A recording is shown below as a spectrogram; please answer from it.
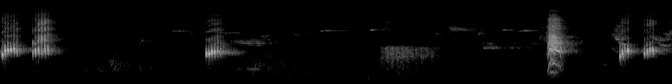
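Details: Yellow-rumped cacique singing harsh, strange notes: loud broadband bursts, a creaky rasping "kshara-chee"-like phrase, a buzzy band near the middle, thin high whistles, and clusters of sharp notes toward the end.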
